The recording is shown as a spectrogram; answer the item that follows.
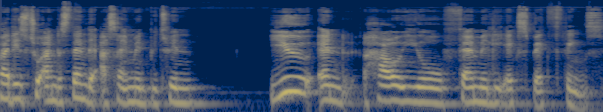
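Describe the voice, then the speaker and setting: Dark, mellow female voice at medium pitch, ordinary pitch variation, and a fairly slow pace. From Africa. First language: African language, not English. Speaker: vlogger. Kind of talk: casual monologue to camera.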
